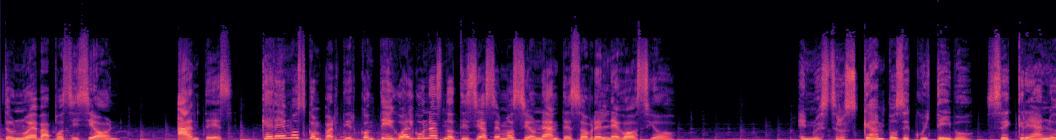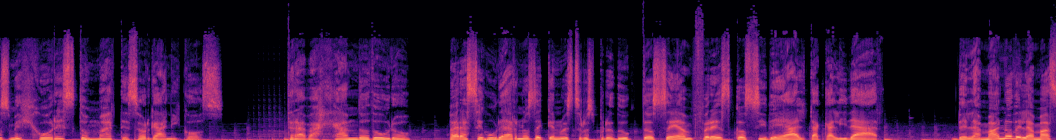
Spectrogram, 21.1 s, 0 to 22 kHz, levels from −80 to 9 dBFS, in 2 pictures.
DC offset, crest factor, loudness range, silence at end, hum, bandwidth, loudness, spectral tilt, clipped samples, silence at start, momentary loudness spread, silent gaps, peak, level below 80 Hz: under 0.1%; 16 dB; 3 LU; 0 s; none; 18 kHz; -17 LUFS; -5 dB/octave; under 0.1%; 0 s; 15 LU; none; 0 dBFS; -32 dBFS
